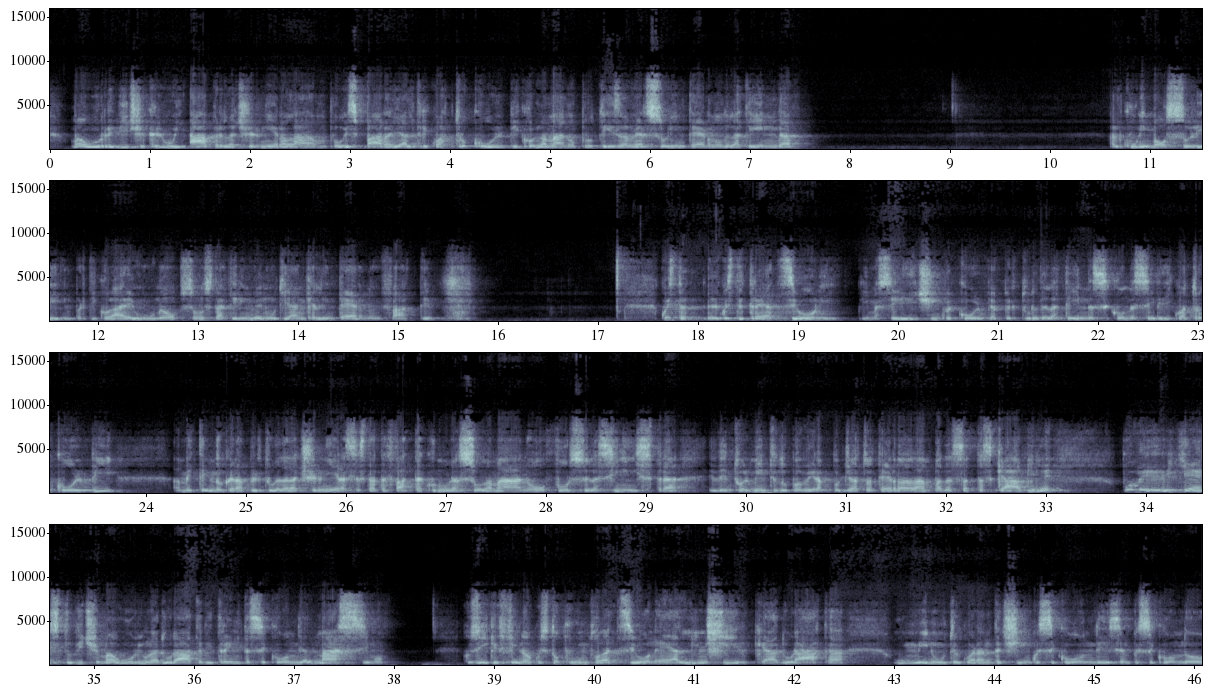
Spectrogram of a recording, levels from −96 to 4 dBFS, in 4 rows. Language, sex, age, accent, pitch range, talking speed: Italian, male, 30-49, native, 330-370 Hz, 135 wpm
